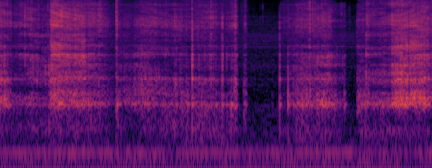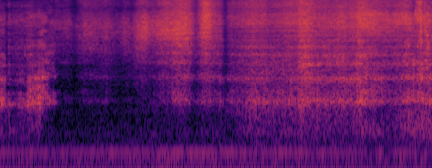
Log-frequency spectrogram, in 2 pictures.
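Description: Long nails slowly rub and scratch along a long, hollow brown cardboard tube, making a continuous raspy scraping with a hollow resonant tone. Brighter, airier scratches swell and fade over a steady low hum.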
